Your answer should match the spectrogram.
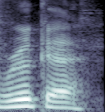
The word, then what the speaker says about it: RVCA: It's just Ruka. The V is a fancy old-style U.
